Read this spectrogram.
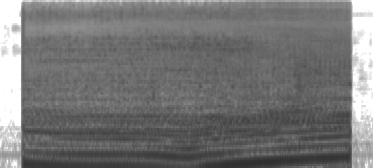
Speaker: You hear that sound? Pretty sure that's rod knock.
